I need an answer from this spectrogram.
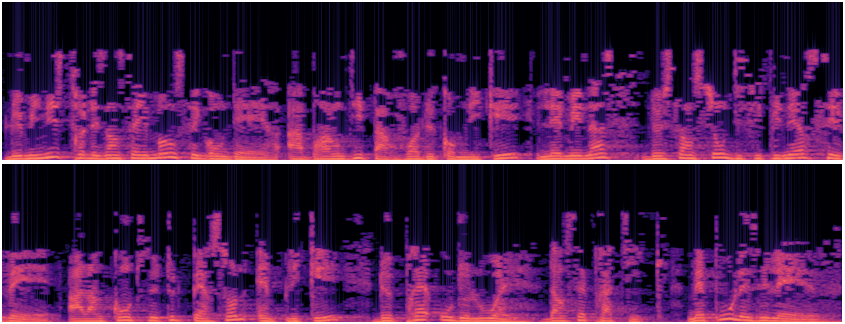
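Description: A man reporting as a radio correspondent, in a steady, formal news voice. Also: medium pitch, moderate pace, husky. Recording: dull, lo-fi radio sound.

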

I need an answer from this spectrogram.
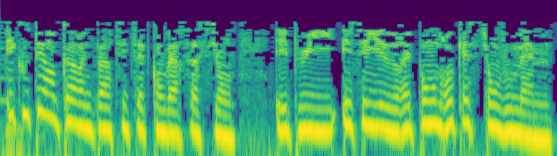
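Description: A woman narrating a language course, explaining patterns in a measured way and modeling phrases in two languages. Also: medium pitch, lively intonation, music in the background. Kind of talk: instructional narration. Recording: dry, dull lo-fi course tape.

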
